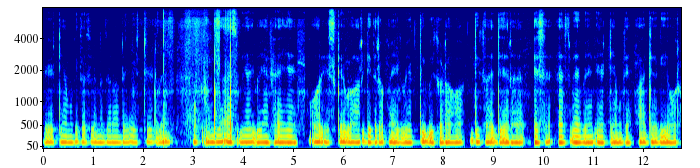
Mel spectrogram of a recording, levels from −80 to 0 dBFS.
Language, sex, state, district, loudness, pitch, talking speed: Hindi, male, Rajasthan, Nagaur, -25 LUFS, 130 Hz, 180 wpm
